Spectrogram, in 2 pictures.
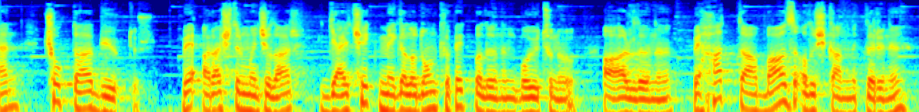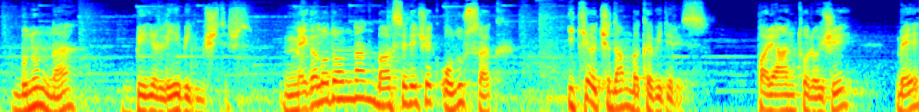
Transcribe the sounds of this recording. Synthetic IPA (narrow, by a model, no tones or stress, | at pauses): æn | t͡ʃʰo̞k̚d̪aɦabyjyc̚ʲt̪ʰyɾ̥ | vɛʔaɾaʃt̪ʰɯɾmad͡ʒɯlˠaɾ̥ɟæɾt͡ʃʰɛcme̞ɡalʲˠo̞d̪o̞ncʰø̞pʰɛc̚balˠɯːnɯnbo̞jut̪ʰunu | aːɾlˠɯːnɯ | vɛhat̪ʰːaːbaːzɯʔalˠɯʃkʰanlˠɯklˠaɾɯnɯbununlˠabe̞lʲiɾlʲe̞je̞bilʲmiʃt̪ʰiɾ̥me̞ɡalʲˠo̞d̪o̞nd̪anbaxse̞d̪e̞d͡ʒɛco̞lˠuɾsak | icʰiat͡ʃʰɯd̪anbakʰabilʲiɾḭz̥ | pʰalʲeant̪ʰo̞lʲo̞ʒi | vɛ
